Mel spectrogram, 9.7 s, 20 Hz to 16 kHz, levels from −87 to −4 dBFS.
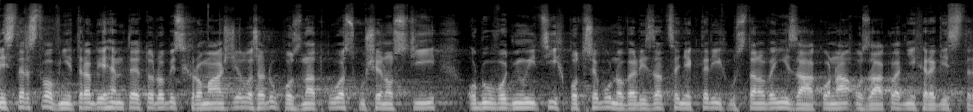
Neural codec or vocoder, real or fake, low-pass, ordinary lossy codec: none; real; 14.4 kHz; AAC, 64 kbps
